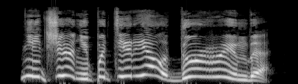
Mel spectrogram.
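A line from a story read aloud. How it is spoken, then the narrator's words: Shout then laughter. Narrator (Russian): крикнул он и рассмеялся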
